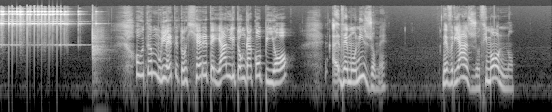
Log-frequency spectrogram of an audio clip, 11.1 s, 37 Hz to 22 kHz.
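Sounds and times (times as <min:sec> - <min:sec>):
small bell rung rapidly: 0:00.0 - 0:02.2.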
